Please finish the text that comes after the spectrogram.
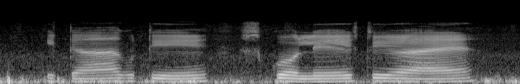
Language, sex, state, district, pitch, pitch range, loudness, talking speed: Odia, male, Odisha, Sambalpur, 135 Hz, 130-145 Hz, -18 LUFS, 60 wpm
